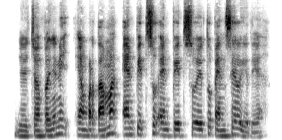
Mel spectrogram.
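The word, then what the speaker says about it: えんぴつ: Jadi contohnya nih yang pertama enpitsu enpitsu itu pensil gitu ya. Kayak gitu. Enpitsu. Cara bacanya pakai M gitu ya. Tapi hiragananya sih hiragana N di sini. Seperti itu ya. Hiragana N. Tapi bacanya enpitsu.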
